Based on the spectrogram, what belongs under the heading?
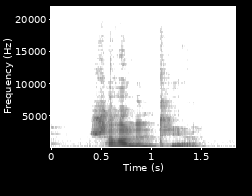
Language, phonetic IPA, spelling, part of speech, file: German, [ˈʃaːlənˌtiːɐ̯], Schalentier, noun, De-Schalentier.ogg
- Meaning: 1. crustacean 2. shellfish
